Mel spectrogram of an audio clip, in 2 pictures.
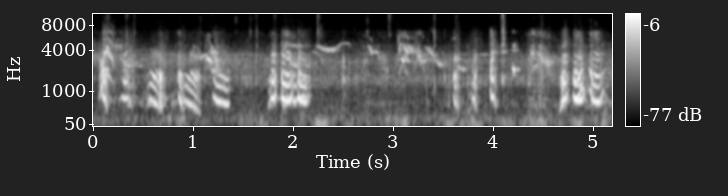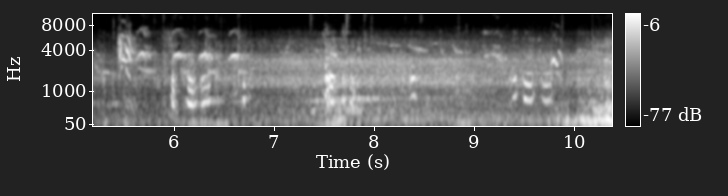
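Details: Several parrots calling on a rainy day, a flock of overlapping harsh chattering squawks in quick bursts over a steady hiss, with a low rumble near the end.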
